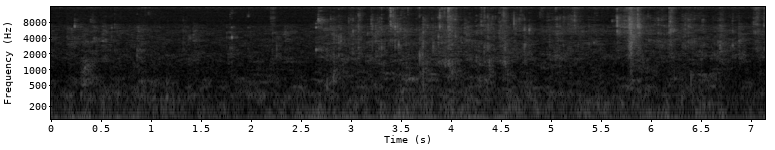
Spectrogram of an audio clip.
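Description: Close-miked ASMR eating sounds: wet chewing and mouth clicks of someone eating puri with potato curry, the clicks thickest in the middle, over a steady low hum.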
